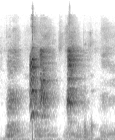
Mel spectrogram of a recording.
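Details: Playing English Mastiff puppies aged six weeks give two harsh, rough-edged barks about three-quarters of a second apart, framed by softer growly grumbles.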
